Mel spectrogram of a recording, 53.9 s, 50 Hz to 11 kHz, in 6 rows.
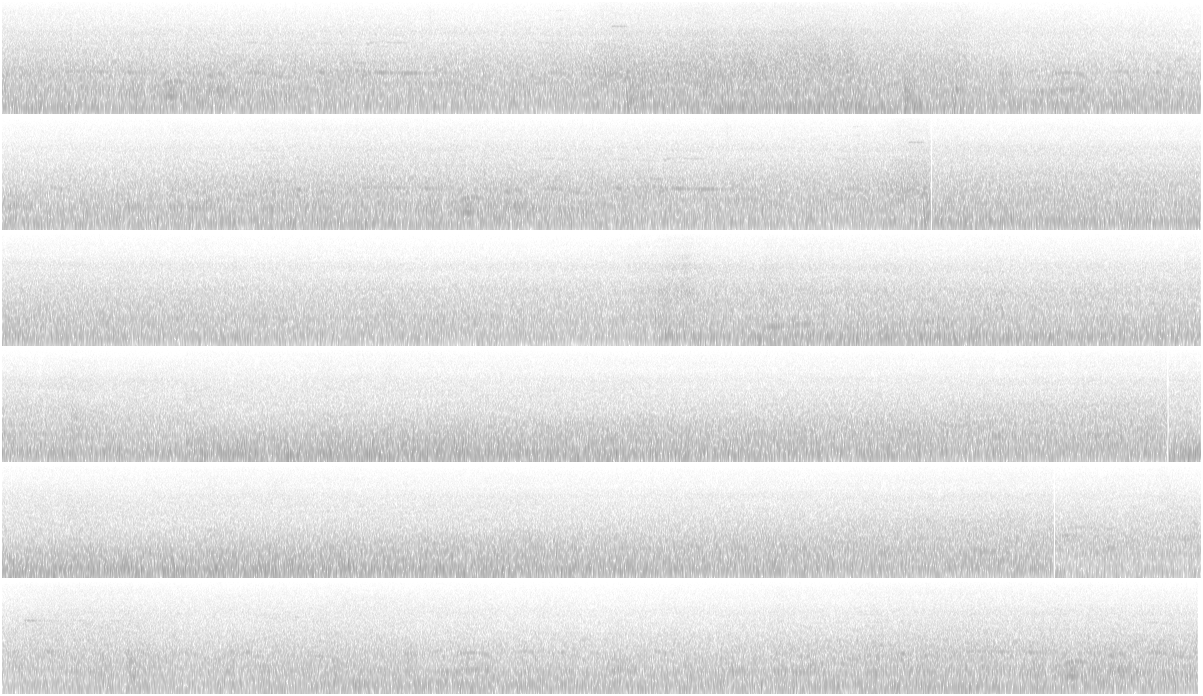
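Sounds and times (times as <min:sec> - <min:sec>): ocean surf breaking: 0:00.0 - 0:53.9.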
